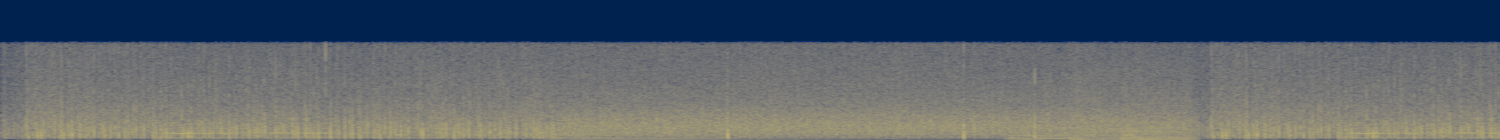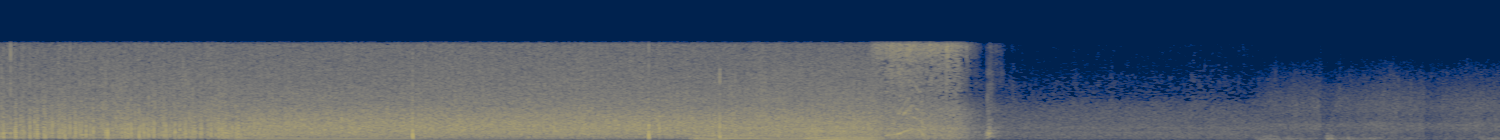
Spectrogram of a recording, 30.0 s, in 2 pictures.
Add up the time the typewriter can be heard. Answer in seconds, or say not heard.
not heard.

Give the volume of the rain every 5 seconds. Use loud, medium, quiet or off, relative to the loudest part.
loud, loud, loud, loud, loud, quiet.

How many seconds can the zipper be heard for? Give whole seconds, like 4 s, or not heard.
2 s.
